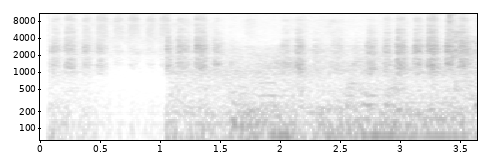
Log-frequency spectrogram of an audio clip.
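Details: Rottweiler panting: rapid, breathy, even huffs, about three or four per second, grow louder after the first second and continue steadily to the end.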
